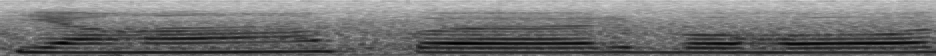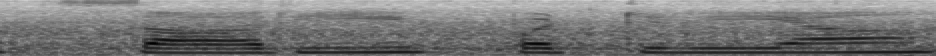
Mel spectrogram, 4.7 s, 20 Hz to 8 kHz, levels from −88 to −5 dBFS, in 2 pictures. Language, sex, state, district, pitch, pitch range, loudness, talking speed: Hindi, female, Madhya Pradesh, Katni, 235 Hz, 230-245 Hz, -15 LUFS, 65 wpm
